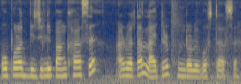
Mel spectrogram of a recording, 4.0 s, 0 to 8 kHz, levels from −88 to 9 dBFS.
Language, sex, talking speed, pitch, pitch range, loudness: Assamese, female, 150 wpm, 205 Hz, 200-220 Hz, -13 LUFS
